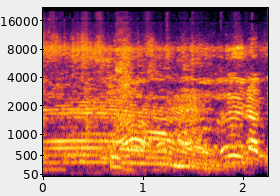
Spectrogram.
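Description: A cow moos loudly and close at a cattle market, a long drawn-out bellow that rises and falls over a couple of seconds.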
